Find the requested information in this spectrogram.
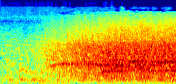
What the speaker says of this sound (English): Everybody, please give a big round of applause for our friend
